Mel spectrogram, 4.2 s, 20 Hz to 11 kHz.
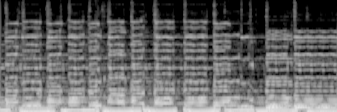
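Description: Hammond B3 organ playing a big-band-style passage over a steady bass line. Short clipped chords, each starting with a sharp key click, give way to a held chord about three seconds in.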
